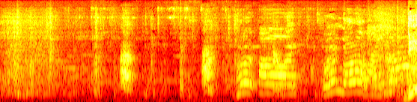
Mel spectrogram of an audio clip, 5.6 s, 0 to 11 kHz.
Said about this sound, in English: These dogs are not well trained at all, because every time a door opens up, they go flying 17 miles down the road.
